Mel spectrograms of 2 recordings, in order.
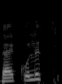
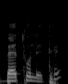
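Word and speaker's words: batholith: ये देखिए, ये डायग्राम आप देखें तो यहाँ एक बैकोलिथ, बैथोलिथ, सॉरी बैथोलिथ है प्रोनाउंसिएशन, बैथोलिथ नाम की चट्टान बन रही है इतने बड़े इलाके में।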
